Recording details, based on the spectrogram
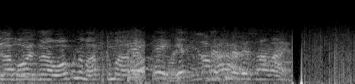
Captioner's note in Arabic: ثرثرة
